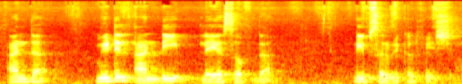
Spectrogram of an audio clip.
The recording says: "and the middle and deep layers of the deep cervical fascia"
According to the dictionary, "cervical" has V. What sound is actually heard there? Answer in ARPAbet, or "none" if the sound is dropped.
V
